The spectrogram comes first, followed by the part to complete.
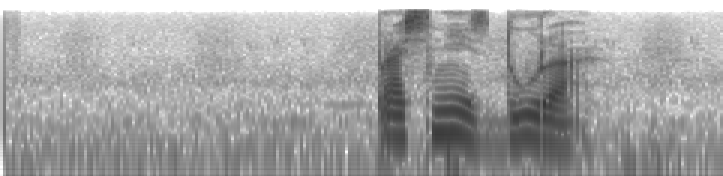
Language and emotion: Russian, angry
